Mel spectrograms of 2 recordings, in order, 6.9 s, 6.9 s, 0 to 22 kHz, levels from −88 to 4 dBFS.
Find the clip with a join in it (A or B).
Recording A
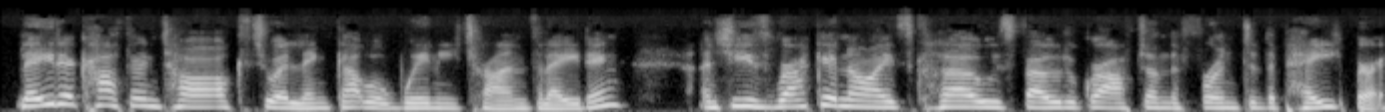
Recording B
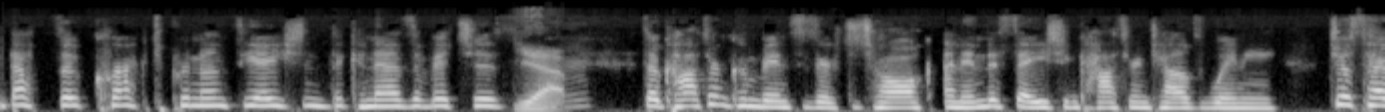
B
